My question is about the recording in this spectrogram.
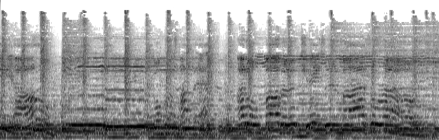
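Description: Live ukulele band playing: strummed ukuleles and a walking bass line over a drum kit's steady beat. A lead melody slides up and down in pitch through an instrumental break.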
